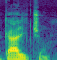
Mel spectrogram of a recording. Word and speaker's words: calcio: Y bueno, siendo italiano yo creo que se pronuncia calcio.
